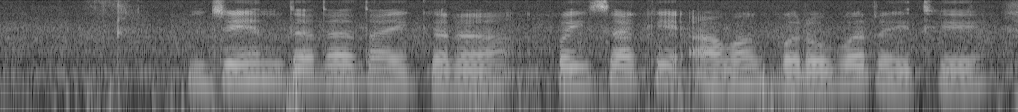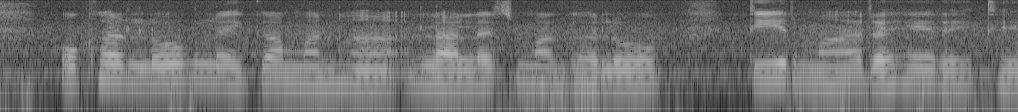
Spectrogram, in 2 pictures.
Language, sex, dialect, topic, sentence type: Chhattisgarhi, female, Central, banking, statement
